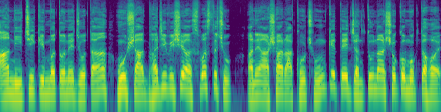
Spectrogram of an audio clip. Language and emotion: Gujarati, fearful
